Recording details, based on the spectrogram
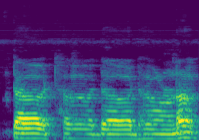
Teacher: जब जीवा ऊपर स्पर्श कर रही है तो वह सारे वर्ण मुर्दा हो जाते हैं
